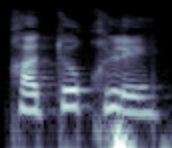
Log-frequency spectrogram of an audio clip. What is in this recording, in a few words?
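"qatuq" ergative, Archi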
